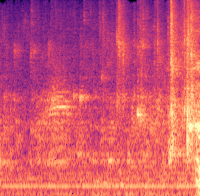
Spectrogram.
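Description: Raw eggs being cracked by hand over a mixing bowl: soft wet sounds of the egg contents dropping out, with a couple of sharp shell clicks near the end.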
